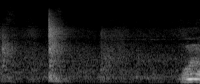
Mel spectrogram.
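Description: A single sharp tap of chalk striking a blackboard about half a second in, as a digit is written on the board.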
